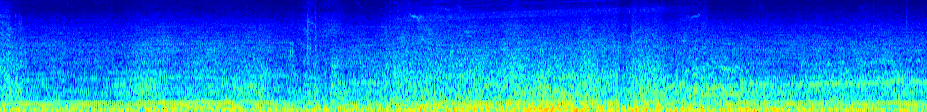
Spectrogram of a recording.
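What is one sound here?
Tyres rumble and hiss over a rough road.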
